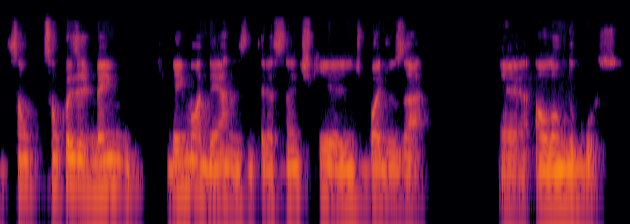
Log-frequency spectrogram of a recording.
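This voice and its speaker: A man with a Brazilian Portuguese accent teaching physics in an informal online class. His voice sits a little low. He keeps things conversational, hesitating often and checking in with tag questions. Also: darkish tone. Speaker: physics lecturer.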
